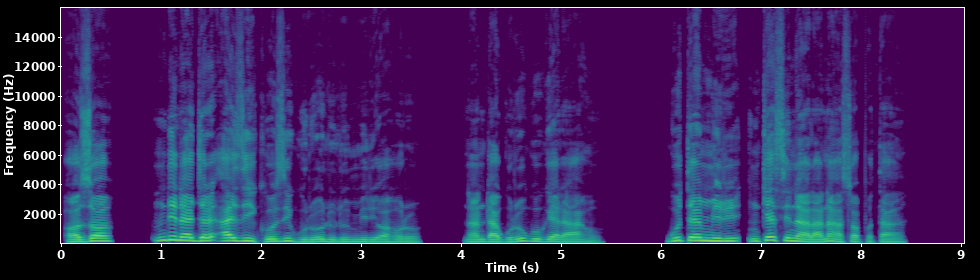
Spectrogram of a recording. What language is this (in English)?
Igbo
